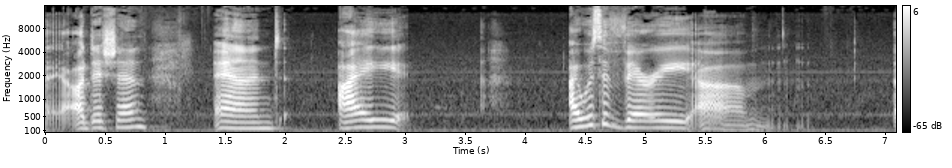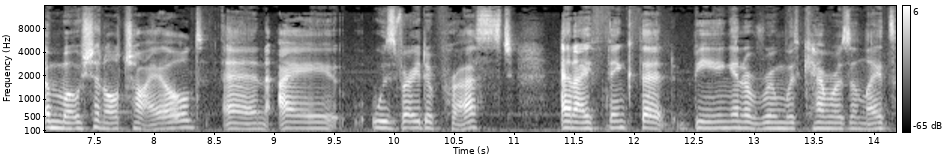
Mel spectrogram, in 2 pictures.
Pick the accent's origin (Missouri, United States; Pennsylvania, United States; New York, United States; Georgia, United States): New York, United States; I'm from New York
